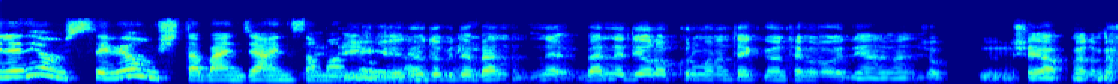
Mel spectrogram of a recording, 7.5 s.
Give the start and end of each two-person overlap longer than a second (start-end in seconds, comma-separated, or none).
2.0-3.3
